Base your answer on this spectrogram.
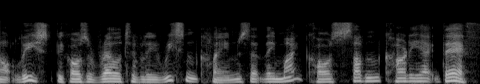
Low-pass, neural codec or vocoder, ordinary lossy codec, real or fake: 7.2 kHz; none; MP3, 48 kbps; real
